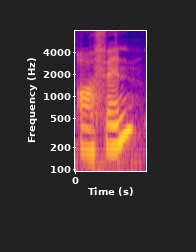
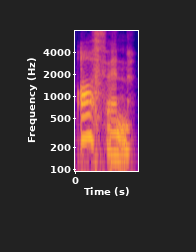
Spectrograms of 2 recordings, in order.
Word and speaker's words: often: with you Denise uh apparently I said often uh it is often and thank you for pointing this out I'm going to go on the record and say silent tea is really dumb um I don't know I guess I'm going to start saying like ballet uh Liston like let's just let's just really go for it on the tea but again for the record it is often not often you know we all flub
